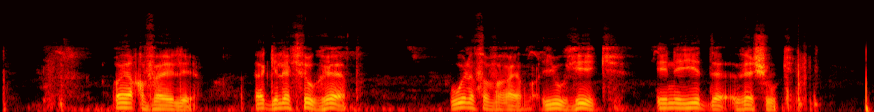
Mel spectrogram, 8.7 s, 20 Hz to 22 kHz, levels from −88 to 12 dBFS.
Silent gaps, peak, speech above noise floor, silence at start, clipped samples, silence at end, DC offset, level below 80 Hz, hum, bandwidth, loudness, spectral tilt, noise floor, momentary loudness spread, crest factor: none; -12 dBFS; 31 dB; 0.05 s; under 0.1%; 0.05 s; under 0.1%; -56 dBFS; none; 10 kHz; -29 LUFS; -6.5 dB/octave; -59 dBFS; 17 LU; 18 dB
